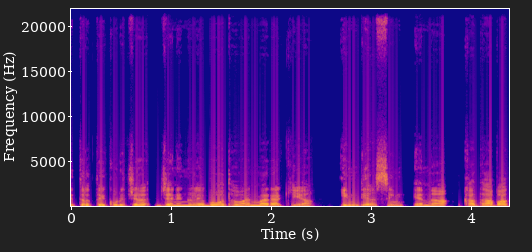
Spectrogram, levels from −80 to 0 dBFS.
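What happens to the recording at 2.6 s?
Interleaved audio read as planar affects 2.6 s and the whole clip: each 10 ms block's halves play as separate channels, making the speech dull and robotic with a 100 Hz buzz.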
